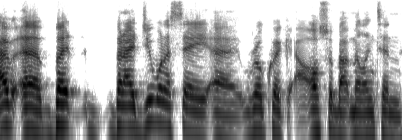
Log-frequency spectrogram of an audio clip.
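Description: A man of medium pitch in an enthusiastic tone, at a moderate pace with ordinary pitch variation, against a quiet background. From Texas, Dallas suburbs. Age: 30s. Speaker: podcast host and school librarian. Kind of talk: casual interview chat. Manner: halting.

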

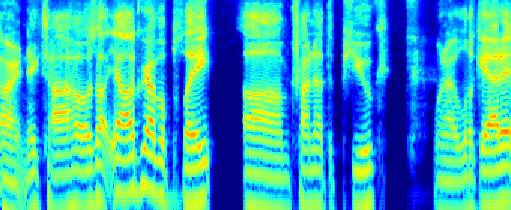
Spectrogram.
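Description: In a western New York accent, a man talks at a moderate pace and medium pitch with ordinary pitch variation, recorded dry and close with no echo. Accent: western New York (Inland North). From Buffalo, western New York. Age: 30s. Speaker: sports beat reporter. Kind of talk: casual interview chat. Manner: casual, filler-heavy.

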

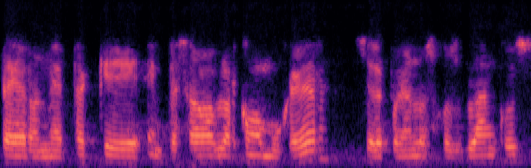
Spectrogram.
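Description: Here a man speaks at a medium pitch. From Mexico, Guadalajara. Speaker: caller. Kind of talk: phone call storytelling.

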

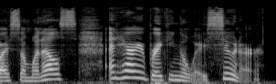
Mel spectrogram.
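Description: A woman's bright, sharp tone. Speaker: book and fanfiction reviewer. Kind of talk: review monologue.

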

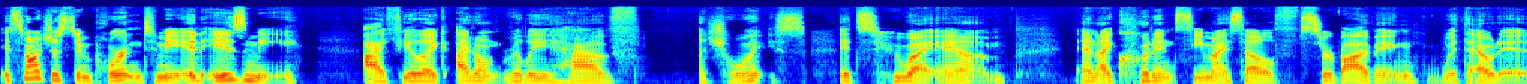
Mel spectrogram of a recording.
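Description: A woman with a Canadian accent and a normal speaking voice, fairly low in pitch, with ordinary pitch variation at a fairly slow pace, in a dry, close sound with no echo on a very clean recording with a silent background. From northern Ontario, Canada. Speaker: hard rock singer. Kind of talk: casual chat. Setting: host's condo.

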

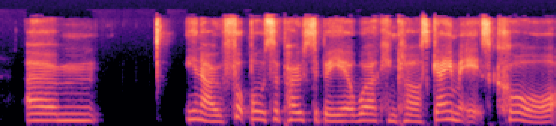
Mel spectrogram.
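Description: Speaking in an East End London accent over a quiet background, a woman keeps a moderate pace with a medium pitch and ordinary pitch variation. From East End of London. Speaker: sports journalist and presenter. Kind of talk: casual interview chat about career.

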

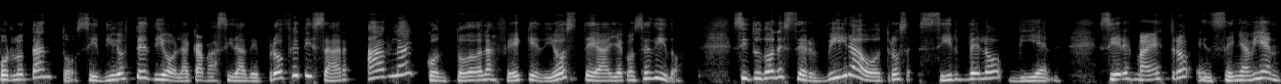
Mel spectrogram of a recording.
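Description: Speaking very slowly, a woman with a fairly high, somewhat breathy voice makes very wide pitch swings in a dry, close sound with no echo. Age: 30s. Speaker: podcast co-host. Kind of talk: casual chat.

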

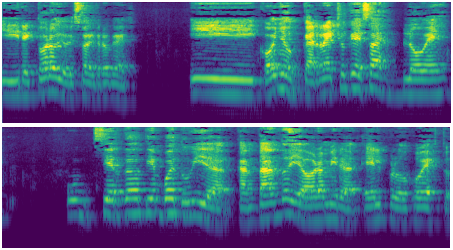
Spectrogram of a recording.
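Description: A man with a Venezuelan accent, fairly high in pitch, at a moderate pace. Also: ordinary pitch variation. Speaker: podcast host. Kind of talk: casual chat.

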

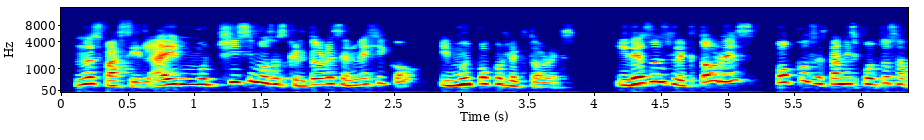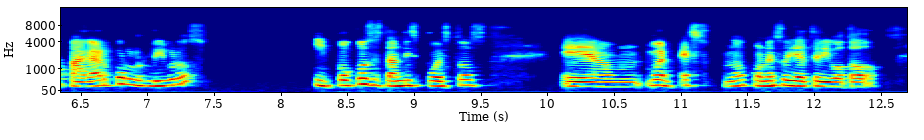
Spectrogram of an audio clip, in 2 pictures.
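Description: A woman with an unremarkable speaking voice talks at a moderate pace in a fairly high pitch. The background is quiet. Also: lively intonation. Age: 40s. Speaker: writer and editorial advisor. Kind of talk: interview.

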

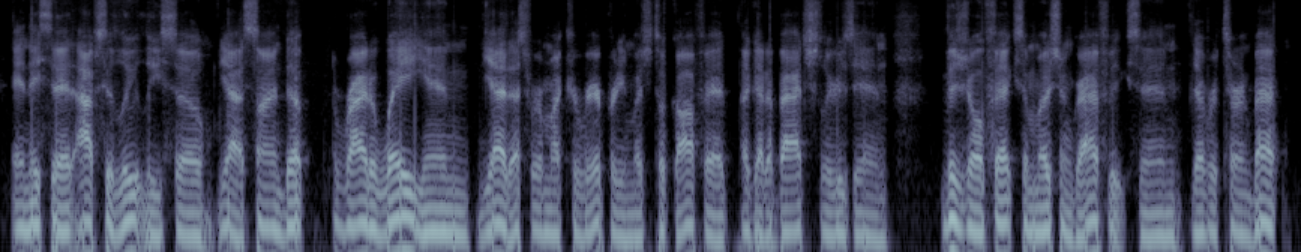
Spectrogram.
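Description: A man with an American accent speaks in a very deep, low pitch and a monotone, flat intonation on a very clean recording with a silent background and a dry, close sound with no echo. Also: fairly quick pace. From Pittsburgh, Pennsylvania, US. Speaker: motion graphics artist. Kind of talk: casual interview.

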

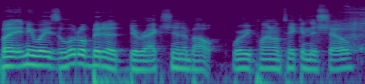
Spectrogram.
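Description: A man's ordinary speaking voice with an American accent, medium pitch, ordinary pitch variation and a fairly quick pace. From Texas. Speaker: podcast co-host. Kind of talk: casual chat. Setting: studio.

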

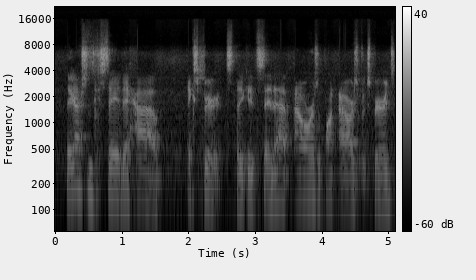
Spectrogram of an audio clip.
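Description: A man with an American accent speaks with fairly even intonation over noticeable background noise. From Southern California, US. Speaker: university esports program staff. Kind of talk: guided tour; interview. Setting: esports arena.

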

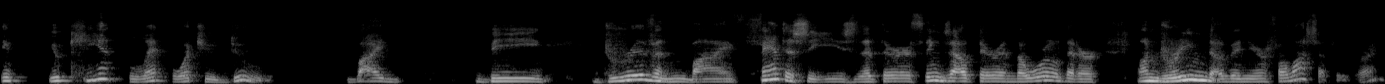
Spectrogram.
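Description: A somewhat breathy man speaks with a dark, mellow tone at a fairly high pitch. His intonation is lively, his pace very slow, with long, frequent pauses. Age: 80s+. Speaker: emeritus psychology professor. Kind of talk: long-form interview. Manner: hesitant, many fillers.

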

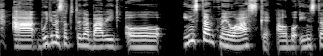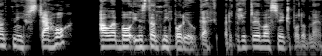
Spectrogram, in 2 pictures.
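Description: A woman with a western Slovak accent speaks at a fairly quick pace in a very deep, low pitch with ordinary pitch variation, on a very clean recording with a silent background. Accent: hard-sounding western Slovak speech. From western Slovakia, Pezinok. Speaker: podcast co-host. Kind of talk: casual chat. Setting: recording together in person.

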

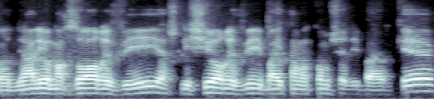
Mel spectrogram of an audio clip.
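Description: A man's dark, mellow tone with ordinary pitch variation, against a quiet background. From Israel (immigrated from Ukraine as a baby). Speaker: professional football goalkeeper. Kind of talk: interview.

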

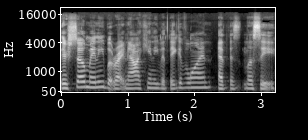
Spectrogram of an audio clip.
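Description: In a Southern US accent, a woman speaks. The recording is very clean, with a silent background. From US South, Augusta Georgia. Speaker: student intern, co-host. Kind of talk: casual chat. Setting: studio.

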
